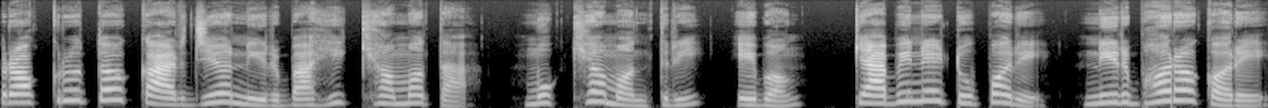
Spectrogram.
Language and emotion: Odia, neutral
